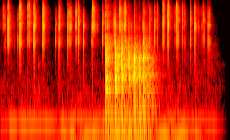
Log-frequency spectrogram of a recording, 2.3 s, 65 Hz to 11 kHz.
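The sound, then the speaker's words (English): Dice are rolled for a game move, rattling and clattering across a hard tabletop in a quick flurry of sharp clicks, swelling into a dense tumbling burst midway before a few last taps settle, totalling 8. Fairly quiet, with no voices. “When you size someone up, roll plus vinegar.”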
